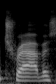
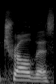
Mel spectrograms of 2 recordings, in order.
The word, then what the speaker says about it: Trelvis: I have a substitute producer here today because Matt is out this week, and I was calling him Travis. His name is actually Trelvis.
